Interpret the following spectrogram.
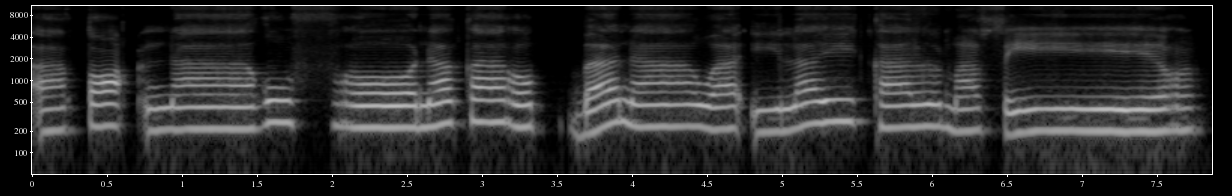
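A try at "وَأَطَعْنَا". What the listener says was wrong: Boleh diulang Ibu dikata wa ata'na huruf to kan huruf yang tebal ya.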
